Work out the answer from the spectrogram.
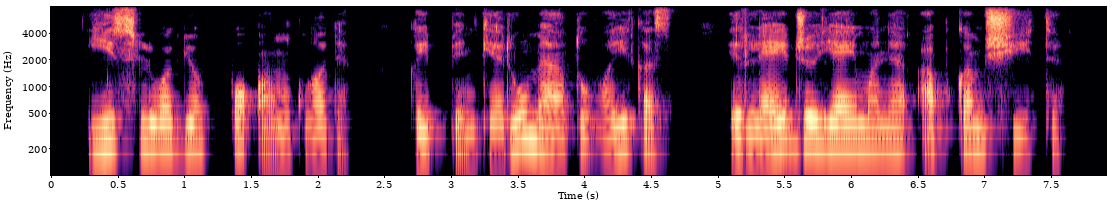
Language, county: Lithuanian, Panevėžys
